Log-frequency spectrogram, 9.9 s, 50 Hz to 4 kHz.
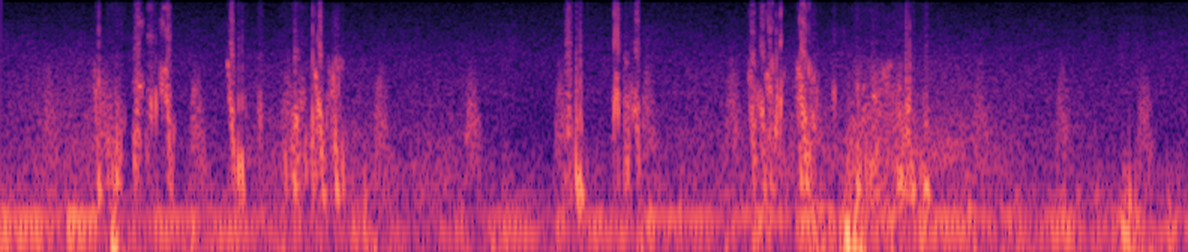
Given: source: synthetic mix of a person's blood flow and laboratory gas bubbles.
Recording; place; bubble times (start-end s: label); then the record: Doppler ultrasound of blood flow; subclavian vein
0.75-1.04 s: bubbles
1.09-1.45 s: bubbles
1.87-2.06 s: bubbles
2.13-2.19 s: bubbles
2.33-2.88 s: bubbles
4.69-4.89 s: bubbles
5.08-5.35 s: bubbles
6.22-6.54 s: bubbles
6.61-6.83 s: bubbles
6.92-6.97 s: bubbles
7.04-7.78 s: bubbles
From the record:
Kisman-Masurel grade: 232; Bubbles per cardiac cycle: several, 3 to 8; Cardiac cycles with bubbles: 50 to 99%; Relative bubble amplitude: moderate (0.250 to 0.450); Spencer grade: 3 (all of the cardiac periods contain showers or single bubble signals, but not dominating or overriding the cardiac motion signals); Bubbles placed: anywhere in the cardiac cycle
